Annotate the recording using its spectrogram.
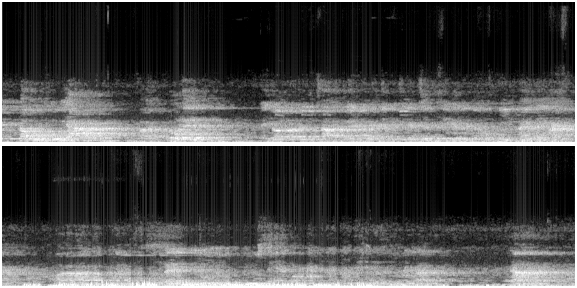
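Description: A small group of men sings together.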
